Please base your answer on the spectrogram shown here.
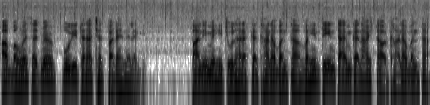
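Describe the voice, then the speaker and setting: A man's voice: sits low, normal speed, a little mellow. A man narrating a scripted cartoon story as its storyteller.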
